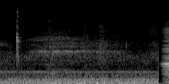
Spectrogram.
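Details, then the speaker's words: Furnace blower motor, capacitor from 2018 suspected worn, after running a while: steady low hum with a faint fixed tone, no speed change; failing blower motor windings, motor to be replaced. "All right. So, it ran for a while. Now, it's huming. Those are the windings that are failing in the motor."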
